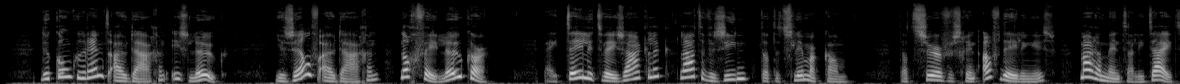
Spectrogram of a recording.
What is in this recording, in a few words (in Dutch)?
stemdemo zakelijk; Tele2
